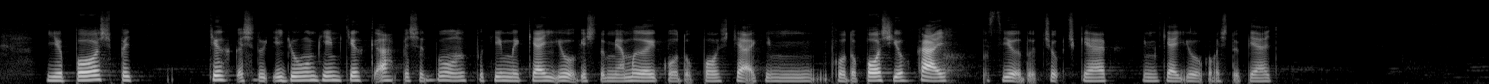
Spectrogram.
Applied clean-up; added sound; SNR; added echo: none; none; none; none.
